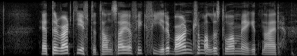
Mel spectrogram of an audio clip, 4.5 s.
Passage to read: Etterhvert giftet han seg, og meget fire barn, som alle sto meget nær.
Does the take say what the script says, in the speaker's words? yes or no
no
